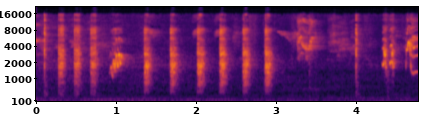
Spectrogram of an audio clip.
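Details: Javan myna, a cage bird whose singing is used as a training recording for other birds: harsh, squawking notes repeated about three times a second, then a few higher squeaky, twisting notes near the end.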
